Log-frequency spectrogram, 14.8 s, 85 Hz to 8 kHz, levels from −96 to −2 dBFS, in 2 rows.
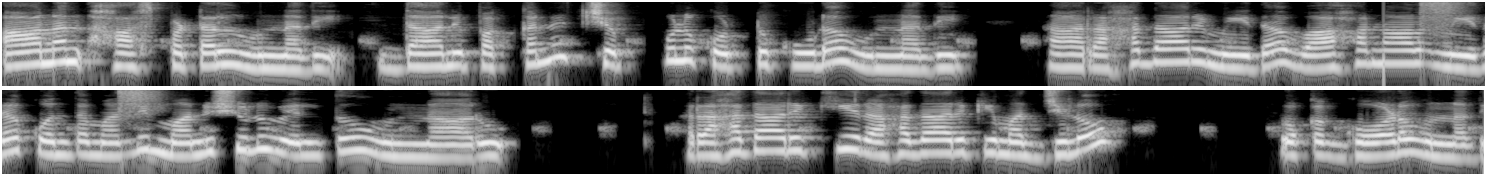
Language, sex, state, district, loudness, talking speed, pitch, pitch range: Telugu, female, Andhra Pradesh, Guntur, -16 LUFS, 100 wpm, 255 Hz, 235-300 Hz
